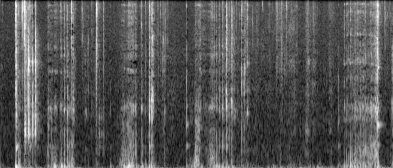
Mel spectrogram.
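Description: A solid, dry, oval pink bar of soap held in the hand is cut and scraped along its edge with a utility knife blade, shaving off flakes. The result is a series of crisp, crunchy scraping and cutting strokes with a dull, low body and short bright edges.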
